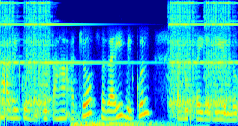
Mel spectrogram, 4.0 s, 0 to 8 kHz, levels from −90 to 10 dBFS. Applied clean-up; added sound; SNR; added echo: none; Telephone + Boom; 2 dB; none.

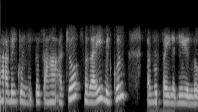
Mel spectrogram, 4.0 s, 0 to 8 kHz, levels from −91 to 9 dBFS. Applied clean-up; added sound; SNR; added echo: neural mask model Resemble Enhance denoiser.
